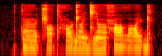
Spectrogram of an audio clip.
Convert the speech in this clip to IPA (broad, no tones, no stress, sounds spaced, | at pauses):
t æ̃ ə̯ ʈ͡ʂ ɑ tˤ h ɔ ɖ ã d͡ʑ ã ħ a ðˤ i ɖ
